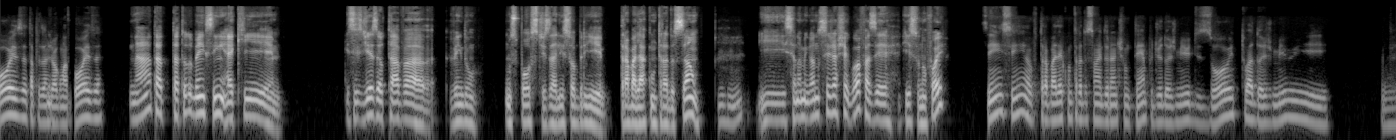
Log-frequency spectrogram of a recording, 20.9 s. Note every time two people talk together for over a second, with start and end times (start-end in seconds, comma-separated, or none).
none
